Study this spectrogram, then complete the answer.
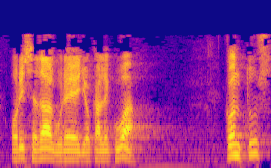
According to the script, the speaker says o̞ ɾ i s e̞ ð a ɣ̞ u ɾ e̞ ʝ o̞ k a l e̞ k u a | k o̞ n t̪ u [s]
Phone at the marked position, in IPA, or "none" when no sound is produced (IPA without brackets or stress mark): s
